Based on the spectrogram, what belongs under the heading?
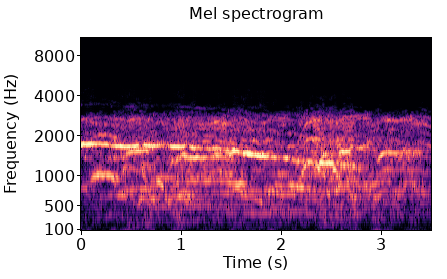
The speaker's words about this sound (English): Jane's screams carry to Tarzan at the chief's hut.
